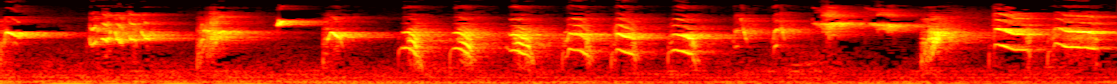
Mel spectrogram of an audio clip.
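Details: Long-tailed shrike singing actively, a song rich in imitations said to include cats and chickens and used to tutor competition birds: a steady run of downslurred whistled notes about twice a second, interwoven with buzzy chatters and high trills.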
